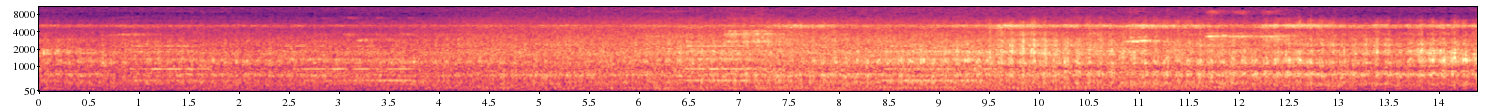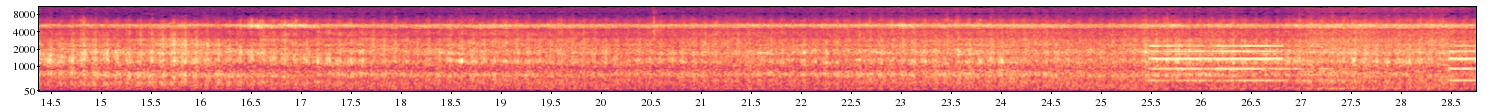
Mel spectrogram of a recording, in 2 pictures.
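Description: ALCo WDM 3D diesel locomotive (16-cylinder ALCO 251 engine) with its engine chugging rhythmically as it hauls a passenger train, growing louder as it approaches. A horn sounds several short blasts in the first nine seconds and a longer blast about 25 seconds in, with another starting at the very end.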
